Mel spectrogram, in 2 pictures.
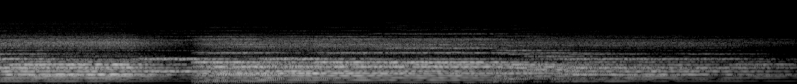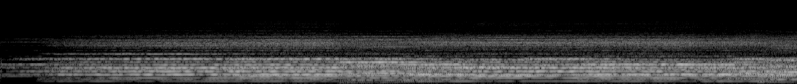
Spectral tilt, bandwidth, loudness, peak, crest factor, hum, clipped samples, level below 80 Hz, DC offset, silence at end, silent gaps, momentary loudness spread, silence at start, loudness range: -5 dB/octave; 9.8 kHz; -26 LUFS; -12 dBFS; 14 dB; none; under 0.1%; -74 dBFS; under 0.1%; 0 s; none; 12 LU; 0 s; 9 LU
